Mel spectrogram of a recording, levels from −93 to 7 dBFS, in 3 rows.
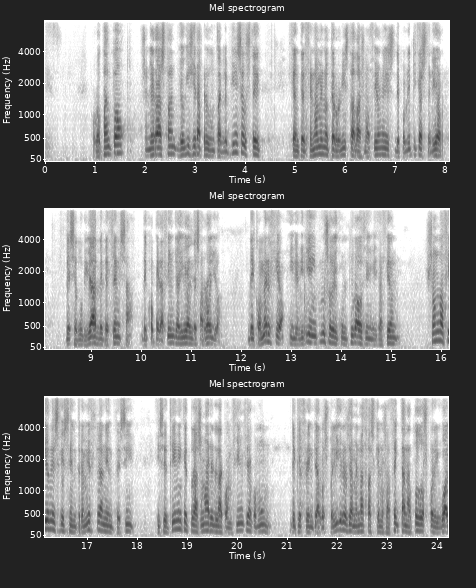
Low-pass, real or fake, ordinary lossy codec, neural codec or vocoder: none; fake; none; codec, 16 kHz, 2 kbps, FreqCodec, smaller model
